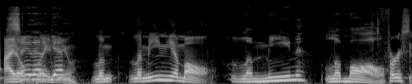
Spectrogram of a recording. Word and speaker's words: Yamal: in relation to Lamine Yamal. If you don't know the name, I don't blame you. Lamine Yamal. Lamine Yamal. First name, Lamine. Last name, Yamal. There's actually a great photo. Yamal, not Lamal.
